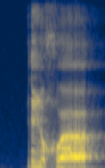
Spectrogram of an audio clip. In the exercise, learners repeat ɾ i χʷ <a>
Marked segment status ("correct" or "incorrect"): incorrect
